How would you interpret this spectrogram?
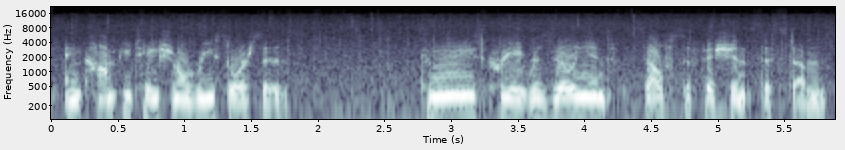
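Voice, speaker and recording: A man acts as an earnest, hopeful co-anchor in a radio drama about a rebuilding world. His medium-pitched voice reads scripted news formally. The sound is dull and lo-fi, like an old radio. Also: lightly acted. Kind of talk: scripted news broadcast narration.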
